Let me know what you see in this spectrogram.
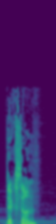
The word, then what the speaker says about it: Dikson: D-I-K-S-O-N. – Dixon. – Okay. I was thinking more Dixon. – All right. – Yeah. – Dixon.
